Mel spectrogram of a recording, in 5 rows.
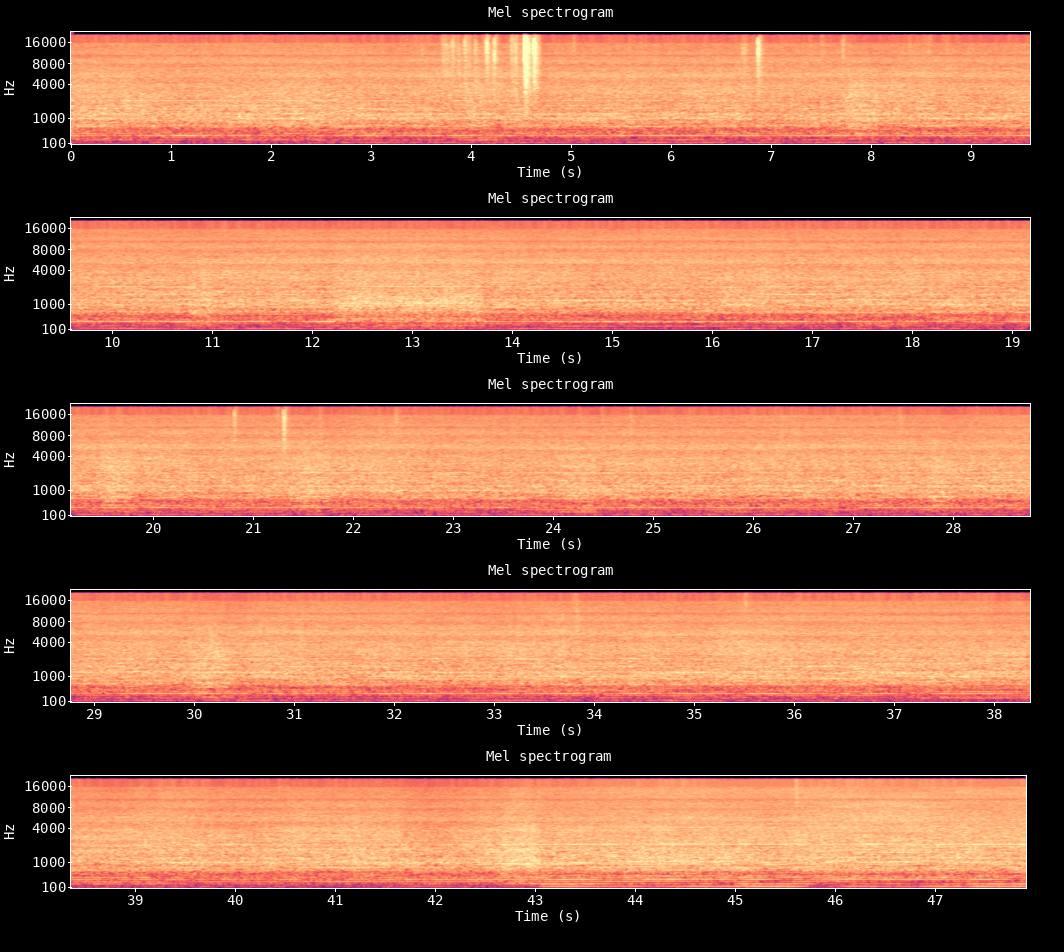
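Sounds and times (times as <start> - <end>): upright vacuum cleaner running: 0.0 - 47.9.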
